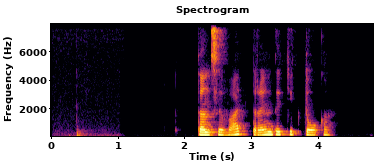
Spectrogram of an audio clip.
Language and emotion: Russian, neutral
